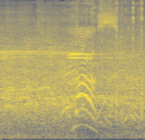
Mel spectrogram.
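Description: Young girls shout and cheer loudly.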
